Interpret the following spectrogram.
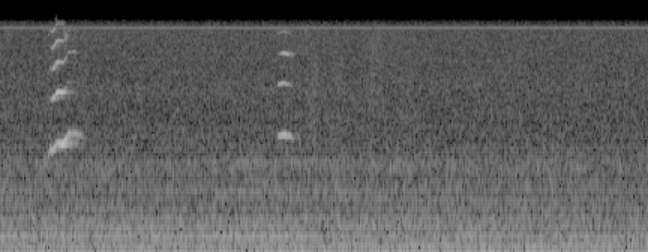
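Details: One clear, short upward meow from a domestic cat, then a much fainter chirp a few seconds later, with only a quiet, steady room hum afterwards.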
